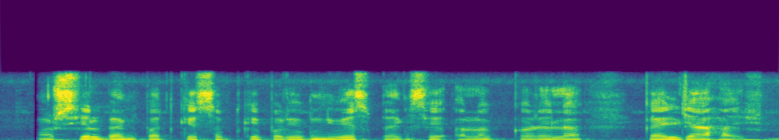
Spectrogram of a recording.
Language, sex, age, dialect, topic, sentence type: Magahi, male, 36-40, Western, banking, statement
